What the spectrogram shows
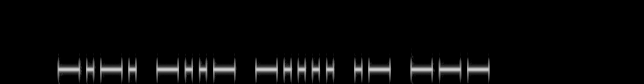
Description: Morse code, heard as a keyed tone, about 17 wpm, 700 Hz. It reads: CX6AO
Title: DXCC-100 Call Signs - 5 Characters - Repeated 3x - 17wpm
